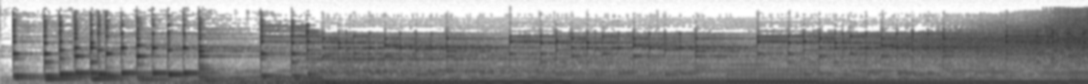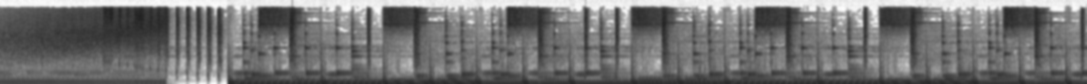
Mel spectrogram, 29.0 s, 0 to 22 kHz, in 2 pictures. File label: iphone 8 plus ringtone original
